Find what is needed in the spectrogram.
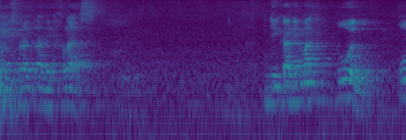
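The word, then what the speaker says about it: قُلْ: Nah, kalau orang nggak tahu bacanya biasa aja ya, kul sama aja ya, ku atau ko, nggak jelas, jadi nggak diperjelas. Jadi bacanya misalnya pakai kaf, kul. Ada hama sedikit, langsung ketahuan. Kalau ada angin sedikit ya, kul. Nah itu langsung ketahuan berarti huruf kaf yang dia pakai, bukan huruf qaf.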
